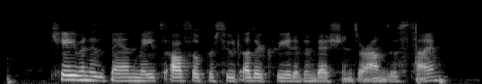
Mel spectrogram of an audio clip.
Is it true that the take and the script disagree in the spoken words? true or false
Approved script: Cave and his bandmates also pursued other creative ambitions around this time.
false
